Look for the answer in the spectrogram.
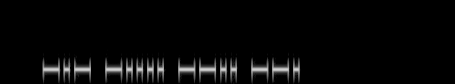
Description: Morse code, heard as a keyed tone, about 24 wpm, 700 Hz. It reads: K6ZG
